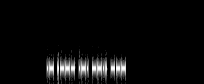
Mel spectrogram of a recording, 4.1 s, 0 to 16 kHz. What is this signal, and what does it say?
Morse code, heard as a keyed tone, about 44 wpm, 700 Hz. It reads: AJRZO
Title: Code Groups - 5 Letter:Numbers - 45wpm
